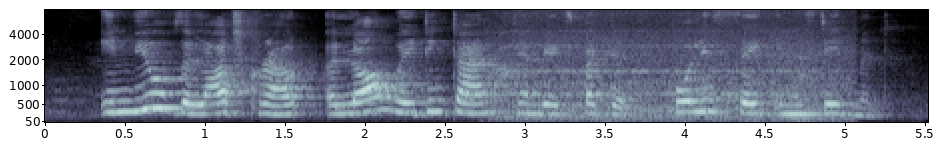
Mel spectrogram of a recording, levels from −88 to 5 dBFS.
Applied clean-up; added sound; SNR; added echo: none; Mechanisms; 11 dB; none.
